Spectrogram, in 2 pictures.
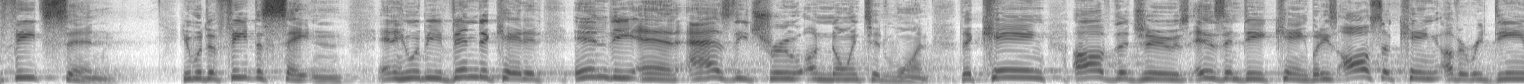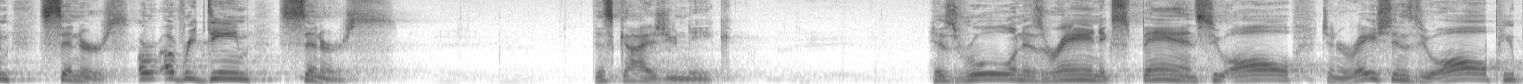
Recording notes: This message was delivered during the Sunday evening gathered worship service in December 2019 at Covenant Baptist Church, Valdosta, Georgia.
